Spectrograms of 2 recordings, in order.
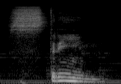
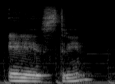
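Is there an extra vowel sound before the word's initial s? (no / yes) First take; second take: no; yes. First: The word starts directly with the s sound. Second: An extra vowel sound comes before the s. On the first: The speaker calls it right. "debes dejarla cerrada" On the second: The speaker calls it wrong. "No debes hacer esto, e string"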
